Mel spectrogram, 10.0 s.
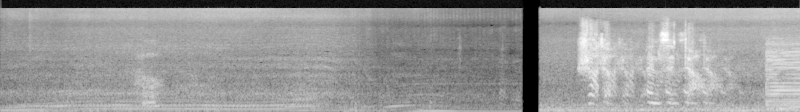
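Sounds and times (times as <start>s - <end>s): engine driving through snow: 0.0s - 6.5s.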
